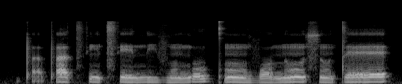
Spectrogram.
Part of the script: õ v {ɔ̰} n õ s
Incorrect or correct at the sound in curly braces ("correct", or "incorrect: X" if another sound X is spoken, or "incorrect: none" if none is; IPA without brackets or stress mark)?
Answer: incorrect: ɔ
